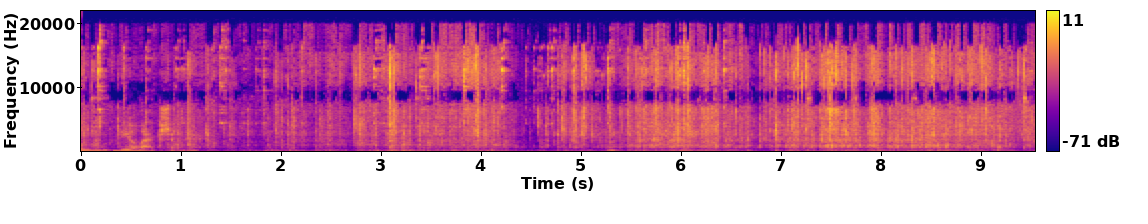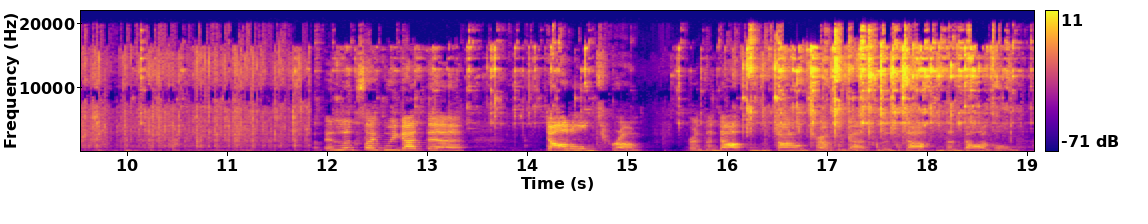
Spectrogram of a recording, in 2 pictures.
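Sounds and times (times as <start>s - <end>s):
packaging rustling and tearing: 0.8s - 11.8s.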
